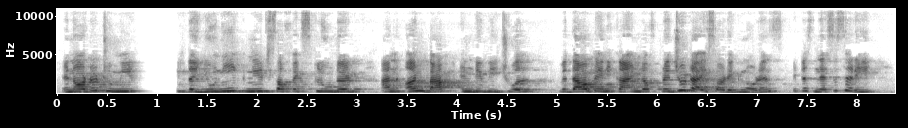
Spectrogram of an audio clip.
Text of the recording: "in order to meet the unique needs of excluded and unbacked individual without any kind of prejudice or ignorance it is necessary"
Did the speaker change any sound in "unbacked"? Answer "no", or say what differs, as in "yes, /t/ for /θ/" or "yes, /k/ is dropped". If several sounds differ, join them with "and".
no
